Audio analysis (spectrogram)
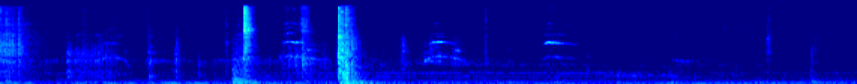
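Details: Kittens starting to wander from their siblings around a playpen also holding sheep; a series of short, high, arched mews every second or so, with two loud thumps early on and a steady low hum.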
